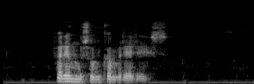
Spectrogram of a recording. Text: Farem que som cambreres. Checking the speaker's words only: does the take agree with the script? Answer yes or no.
yes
